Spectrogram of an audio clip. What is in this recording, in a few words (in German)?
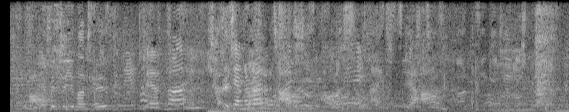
Krankenschwester, Stimmproben; Revolution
